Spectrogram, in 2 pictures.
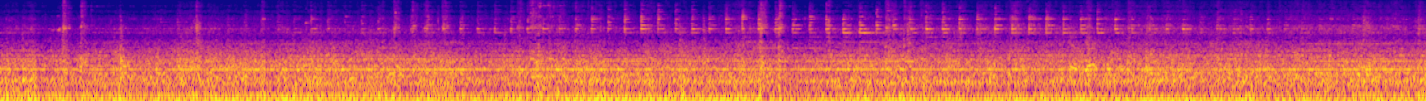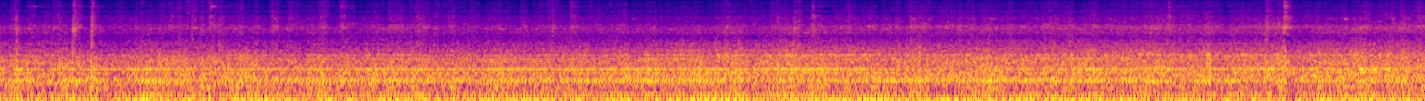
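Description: Miniature ride-on park train running steadily, heard from aboard: a continuous low rumble of wheels on track with a steady hum and scattered clicks.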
